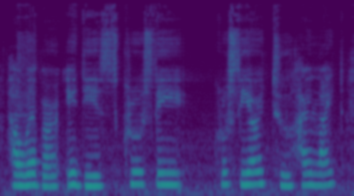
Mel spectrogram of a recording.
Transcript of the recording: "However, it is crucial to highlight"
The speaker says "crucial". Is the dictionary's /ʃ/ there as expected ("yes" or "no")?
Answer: no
